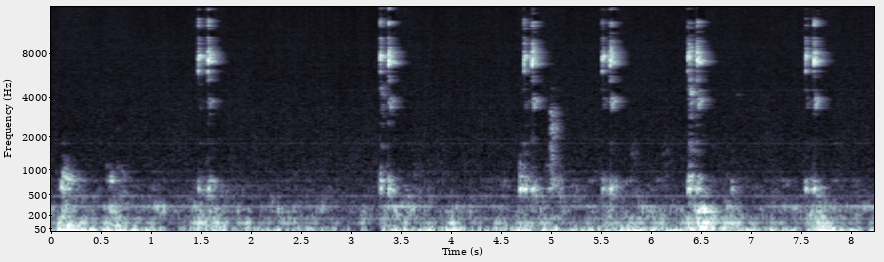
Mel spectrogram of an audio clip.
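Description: Faint, scattered clicks of a computer mouse, about seven in all, a couple of them in quick succession, over near silence.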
